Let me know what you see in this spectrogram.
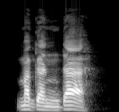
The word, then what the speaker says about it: maganda: Maganda. Maganda. Maganda is spelled as M-A-G-A-N-D-A.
